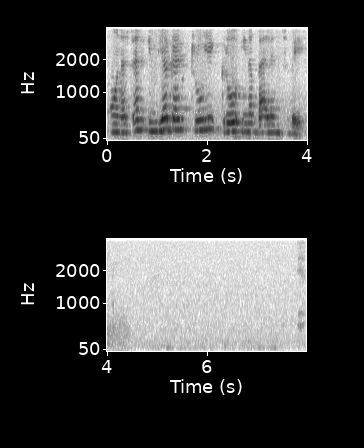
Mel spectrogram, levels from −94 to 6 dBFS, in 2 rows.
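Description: Echo leak appears at 0.01–0.06, 1.66–1.72, 2.16–2.29, 3.46–3.67 and 3.97–4.39 s: a very faint copy of the speech about 391 ms late, a little stronger in the last stretch. It likely slipped past a loudspeaker-side echo canceller. On a spectrogram it shows as weak, shifted repeats of the speech harmonics, all below the 4 kHz ceiling that fits a G.711 call codec.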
